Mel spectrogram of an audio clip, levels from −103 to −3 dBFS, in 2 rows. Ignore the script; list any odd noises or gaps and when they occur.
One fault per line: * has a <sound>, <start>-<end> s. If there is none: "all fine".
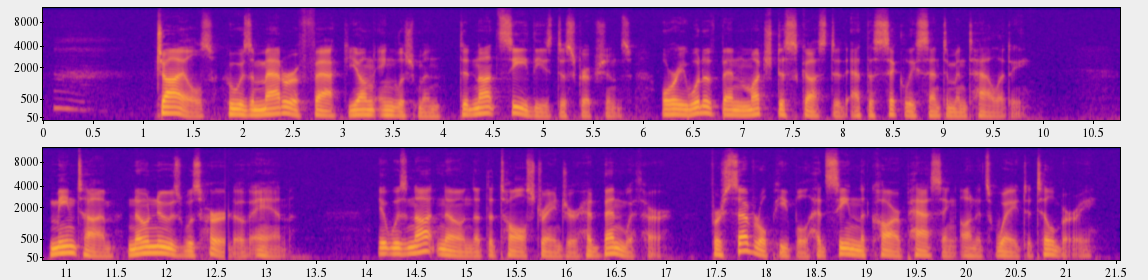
* has a sigh, 0.1-0.9 s
* has a dropout, 12.6-12.6 s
